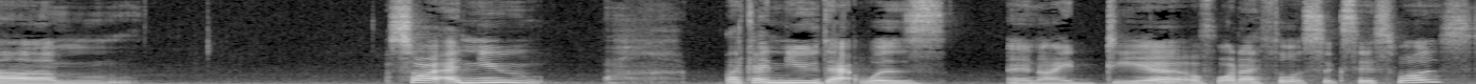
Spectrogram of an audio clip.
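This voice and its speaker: In a New Zealand accent, a woman speaks at a very slow pace with long, frequent pauses, a fairly high pitch and ordinary pitch variation, on a very clean recording with a silent background. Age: 30s. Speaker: touring keyboardist and singer. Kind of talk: casual interview.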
